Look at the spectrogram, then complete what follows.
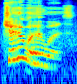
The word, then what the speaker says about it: chihuahua: example of some of those breeds are labradors chihuahuas what oh it's pronounced chihuahua mr dan didn't know that chihuahuas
